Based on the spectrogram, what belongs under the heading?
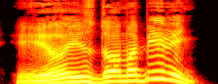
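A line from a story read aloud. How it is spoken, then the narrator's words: Shout. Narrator (Russian): выкрикнул он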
